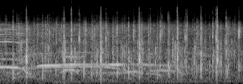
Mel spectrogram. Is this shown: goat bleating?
no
